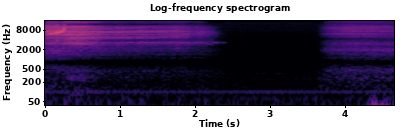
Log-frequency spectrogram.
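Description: A deep breath drawn in during a guided relaxation and healing exercise: a long, airy hiss of air, a brief near-silent gap, then another breathy rush. No one speaks.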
